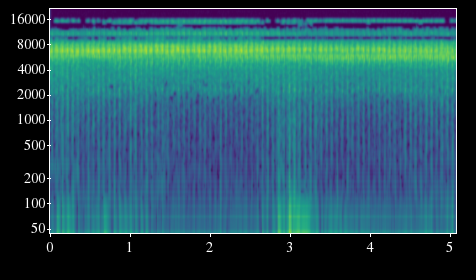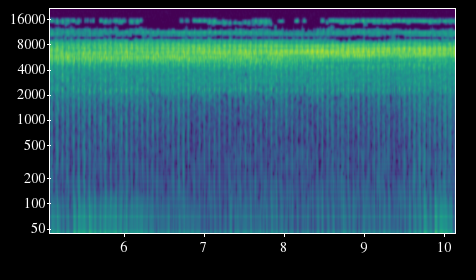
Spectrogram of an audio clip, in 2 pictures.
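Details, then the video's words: At night, a katydid gives its loud sound: a rapid, pulsing high buzz with fast even beats, sustained without pause, and a faint low thump partway through. "The Katydid's Sound Is Very Loud"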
